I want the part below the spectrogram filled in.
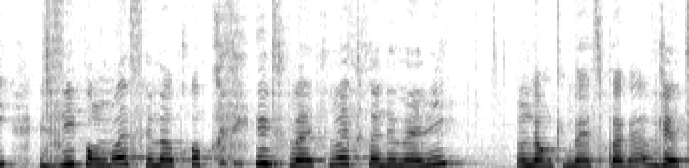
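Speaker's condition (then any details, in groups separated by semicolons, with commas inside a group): Cerebral palsy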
